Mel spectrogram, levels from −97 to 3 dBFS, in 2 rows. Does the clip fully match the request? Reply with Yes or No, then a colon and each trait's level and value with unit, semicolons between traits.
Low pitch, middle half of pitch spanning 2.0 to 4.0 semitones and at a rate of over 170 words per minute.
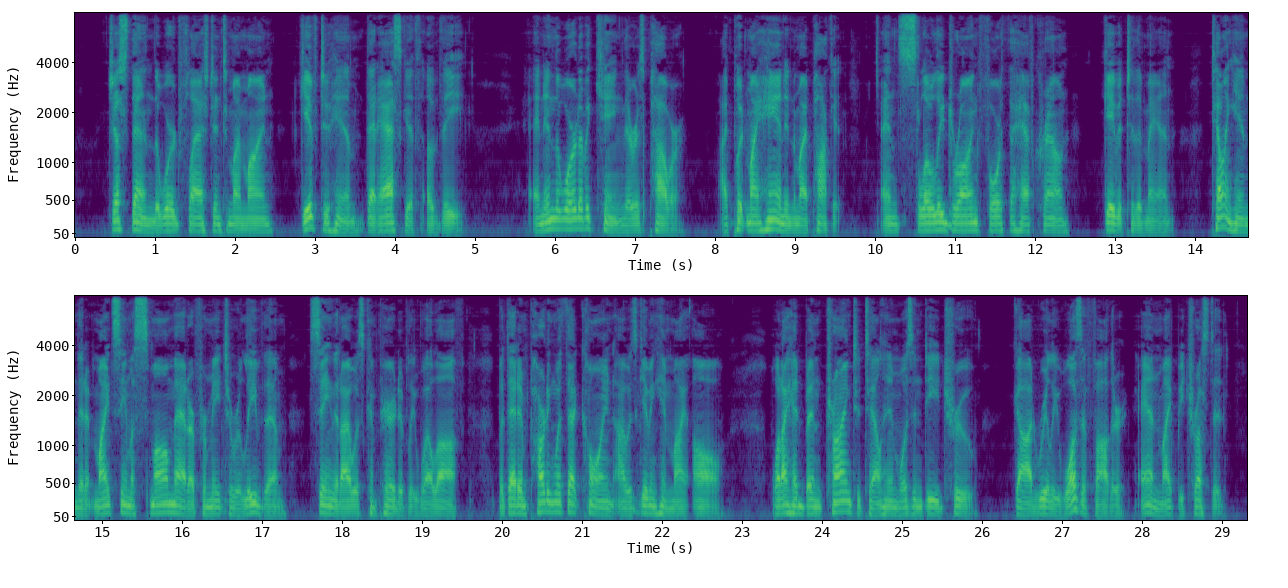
Yes: very low, 90 Hz; average, 3.7 semitones; average, 200 wpm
